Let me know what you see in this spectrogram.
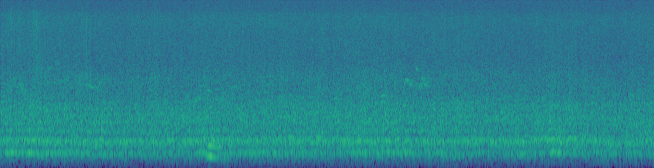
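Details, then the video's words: Many bees humming together in a steady, dense drone, a continuous buzz with bands around a few hundred pitch steps, layered wingbeat tones and faint brief chirps drifting over the swarm-like hum. "bees therapy relaxing natural buzzing sound"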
